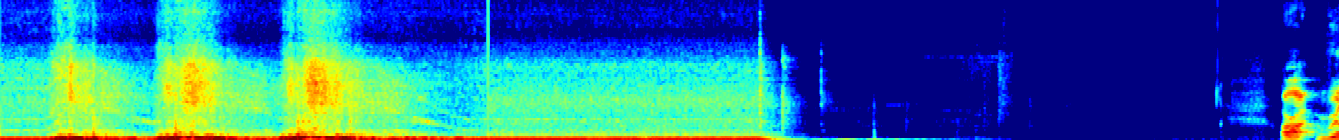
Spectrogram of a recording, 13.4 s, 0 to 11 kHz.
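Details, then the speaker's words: Honda CB400 V-Tec that sat unused for years, first start after fuel pump replacement: three quick clean revs then steady even idle before shutdown, running smoothly on all four cylinders; owner had feared blocked injectors. Normal running. "happy to hear that thing run i'm starting to get worried that the injectors might have been blocked and needed to be cleaned and stuff so the fact that it ran on all four and ran smooth and beautiful just makes me really happy"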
